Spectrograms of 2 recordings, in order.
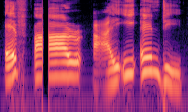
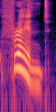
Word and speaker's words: friend: option option d is friend the i is silent so we have friend a sound matching the a in many therefore the answer to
